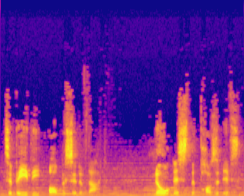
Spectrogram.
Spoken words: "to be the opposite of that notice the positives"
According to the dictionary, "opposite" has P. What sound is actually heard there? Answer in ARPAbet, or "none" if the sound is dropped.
P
